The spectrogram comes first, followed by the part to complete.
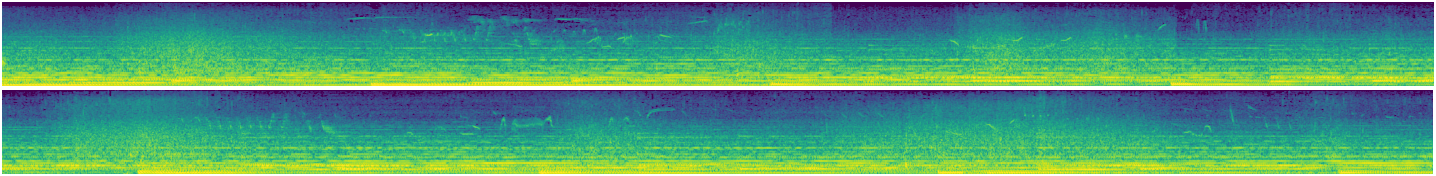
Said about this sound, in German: Höre die Wellen des Sees, die kommen und gehen. Das sanfte Plätschern am Ufer. Höre den Geräuschen einfach nur zu.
